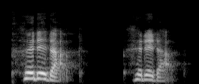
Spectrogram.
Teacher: when we have a T sandwiched between two vowels, a lot of the times in American English, it's going to turn into a flap T, which sounds like a D.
